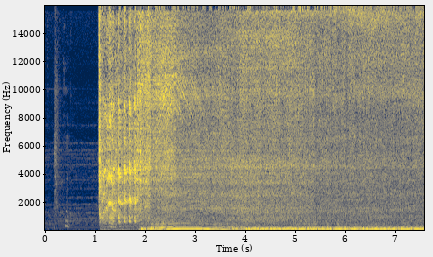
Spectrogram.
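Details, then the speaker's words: J35 V6-swapped Honda EG Civic drag car after start: flares then lumpy loping idle, sounds like three cylinders firing though it sounded V6 at first start; already hot, owner suspects an idle issue. "Three cylinders again. Oh, that sounds weird. But it sounded V6 when it first started."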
